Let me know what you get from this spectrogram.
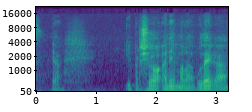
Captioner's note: speaking spanish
